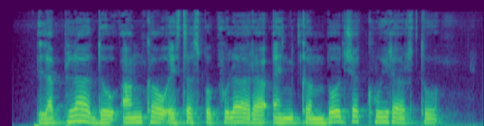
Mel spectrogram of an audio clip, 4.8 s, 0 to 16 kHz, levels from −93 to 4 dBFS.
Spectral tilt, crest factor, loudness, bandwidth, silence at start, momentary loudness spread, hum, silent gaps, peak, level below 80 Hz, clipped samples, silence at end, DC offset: -7.5 dB/octave; 14 dB; -18 LUFS; 11.5 kHz; 0.35 s; 6 LU; none; none; -6 dBFS; -44 dBFS; under 0.1%; 0.4 s; under 0.1%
